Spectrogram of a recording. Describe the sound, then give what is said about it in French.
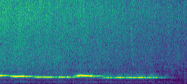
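A person whistles a slow, wavering tune for a few seconds, the pure tone gliding gently up and down before trailing off, clear with no talking. “Je pouvais la siffler de mémoire si je voulais.”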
